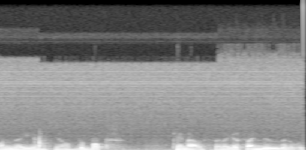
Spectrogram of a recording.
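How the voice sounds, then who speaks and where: Noticeable background noise sits behind a man's fairly low voice. He moves at a moderate pace with ordinary pitch variation. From Canada, Prince Edward Island. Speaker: interviewee, family reunion member. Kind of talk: interview.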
